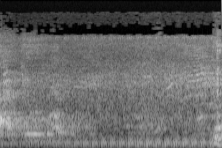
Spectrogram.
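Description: A man's voice preaching through a handheld microphone and PA system, with no clear pauses between words.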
